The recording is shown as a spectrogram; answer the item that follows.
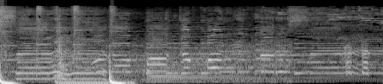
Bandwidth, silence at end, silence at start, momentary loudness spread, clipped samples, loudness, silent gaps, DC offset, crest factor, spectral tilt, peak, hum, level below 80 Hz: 16.5 kHz; 0 s; 0 s; 10 LU; 0.3%; -16 LUFS; none; under 0.1%; 14 dB; -4.5 dB/octave; 0 dBFS; none; -18 dBFS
